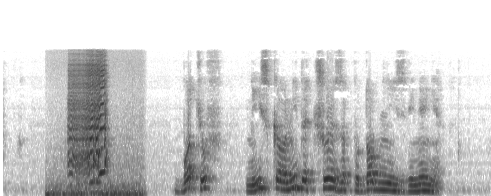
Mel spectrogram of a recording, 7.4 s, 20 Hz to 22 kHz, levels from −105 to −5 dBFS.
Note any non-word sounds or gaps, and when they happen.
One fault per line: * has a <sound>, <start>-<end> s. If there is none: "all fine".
* has a squeak, 0.7-2.2 s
